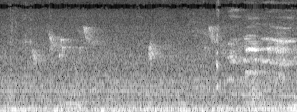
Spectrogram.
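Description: Small birds chirping: scattered short high chirps, then a brief burst of twittering near the end, over a low steady background rumble.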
